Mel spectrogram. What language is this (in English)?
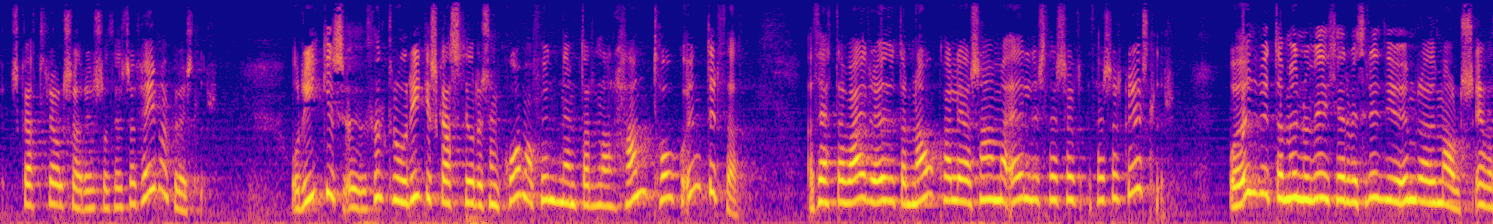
Icelandic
